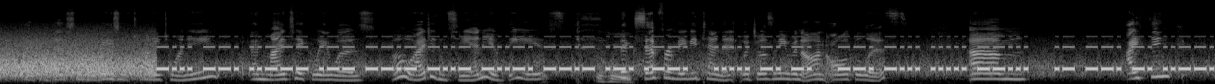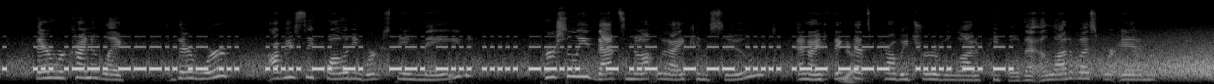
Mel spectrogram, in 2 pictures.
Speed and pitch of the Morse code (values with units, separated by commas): 31 wpm, 730 Hz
